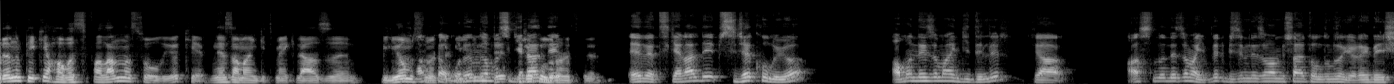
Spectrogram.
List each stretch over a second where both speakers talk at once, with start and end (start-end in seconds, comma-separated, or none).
4.0-5.7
